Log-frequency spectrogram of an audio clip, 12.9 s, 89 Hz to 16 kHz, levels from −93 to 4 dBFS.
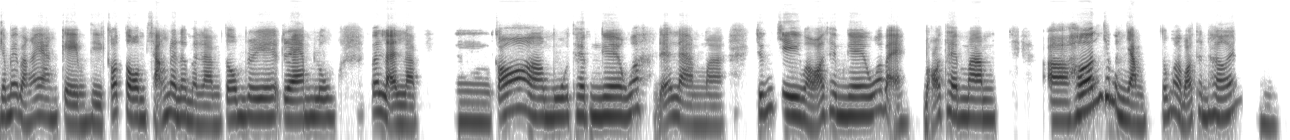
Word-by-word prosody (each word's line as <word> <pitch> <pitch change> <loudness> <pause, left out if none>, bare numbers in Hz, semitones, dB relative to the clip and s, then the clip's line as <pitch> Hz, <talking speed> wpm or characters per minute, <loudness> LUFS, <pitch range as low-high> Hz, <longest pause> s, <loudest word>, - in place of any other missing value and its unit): cho 205 - -2
mấy 235 +2 -1
bạn 215 -6 -4
ấy 205 +3 -4
ăn 205 -2 -4
kèm, 170 -4 -3
thì 170 -2 -4
có 220 +9 -2
tôm 210 -4 +2
sẵn 220 - -1
nên 205 -5 0
mình 175 - -5
làm 160 -1 -5
tôm 200 +3 -1
re 210 0 0
ram 200 +1 +3
luôn. 205 0 -1 0.4
Với 255 - +1
lại 230 -10 +4
là, 160 -1 -1 0.4
ừm, 180 -1 -5
có 245 -1 +3
mua 210 +1 +1
thêm 220 -1 0
nghêu 220 0 +4
á, 275 +3 -1
để - - -4
làm, 165 -6 -4
à, 155 0 -8 0.3
trứng 245 +4 -2
chiên 225 -6 +4
và - - -1
bỏ - - +1
thêm 225 -2 0
nghêu 220 +1 +3
á 275 - -2
bạn, 170 - -3
bỏ - - -3
thêm, 220 -3 0
ơm, 200 0 +2 0.5
ờ, 185 0 +3
hến 245 +10 +7
chứ, 440 - +3
mình 210 - 0
nhầm. 165 -3 +2 0.2
Đúng 210 - -5
rồi, 240 - -2
bỏ - - 0
thêm 225 -5 -5
hến. 220 +5 -1 0.3
Ừm. 155 -1 -11
210 Hz, 235 wpm, -21 LUFS, 185-225 Hz, 0.5 s, hến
